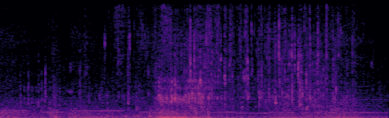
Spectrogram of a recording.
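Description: Water is poured into a cup in the video game Skyrim, a soft, faint pouring swell that rises midway over a quiet hiss.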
